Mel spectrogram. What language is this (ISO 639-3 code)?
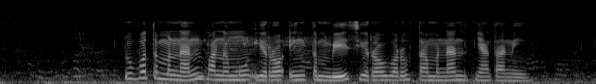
jav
